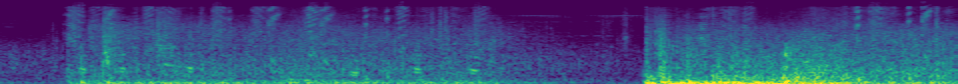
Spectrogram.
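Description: Gunfire in an Apex Legends competitive match, a dense run of shots continuing at moderate level, then a louder, heavier burst of firing breaking in partway through.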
